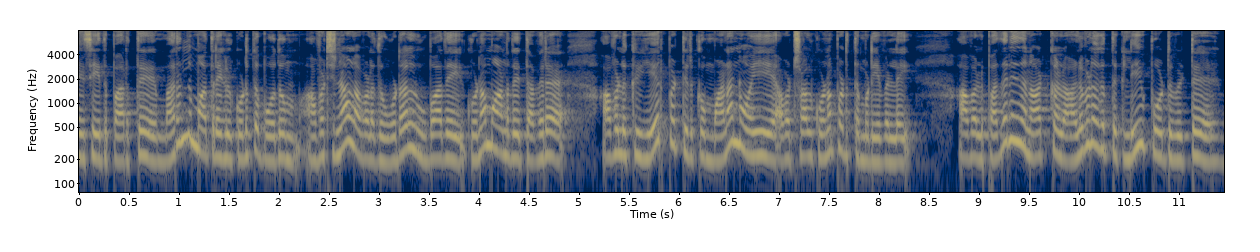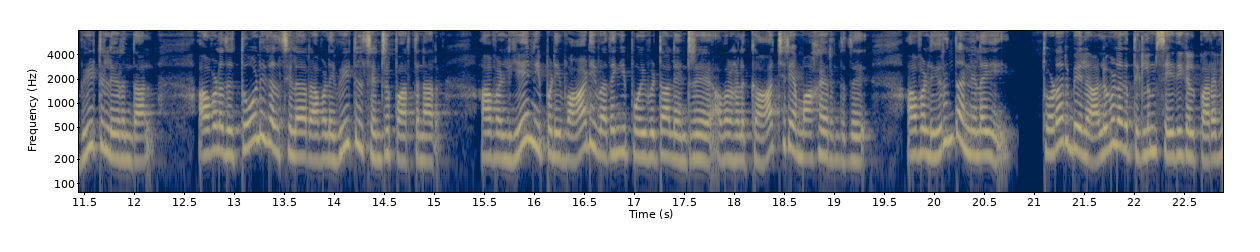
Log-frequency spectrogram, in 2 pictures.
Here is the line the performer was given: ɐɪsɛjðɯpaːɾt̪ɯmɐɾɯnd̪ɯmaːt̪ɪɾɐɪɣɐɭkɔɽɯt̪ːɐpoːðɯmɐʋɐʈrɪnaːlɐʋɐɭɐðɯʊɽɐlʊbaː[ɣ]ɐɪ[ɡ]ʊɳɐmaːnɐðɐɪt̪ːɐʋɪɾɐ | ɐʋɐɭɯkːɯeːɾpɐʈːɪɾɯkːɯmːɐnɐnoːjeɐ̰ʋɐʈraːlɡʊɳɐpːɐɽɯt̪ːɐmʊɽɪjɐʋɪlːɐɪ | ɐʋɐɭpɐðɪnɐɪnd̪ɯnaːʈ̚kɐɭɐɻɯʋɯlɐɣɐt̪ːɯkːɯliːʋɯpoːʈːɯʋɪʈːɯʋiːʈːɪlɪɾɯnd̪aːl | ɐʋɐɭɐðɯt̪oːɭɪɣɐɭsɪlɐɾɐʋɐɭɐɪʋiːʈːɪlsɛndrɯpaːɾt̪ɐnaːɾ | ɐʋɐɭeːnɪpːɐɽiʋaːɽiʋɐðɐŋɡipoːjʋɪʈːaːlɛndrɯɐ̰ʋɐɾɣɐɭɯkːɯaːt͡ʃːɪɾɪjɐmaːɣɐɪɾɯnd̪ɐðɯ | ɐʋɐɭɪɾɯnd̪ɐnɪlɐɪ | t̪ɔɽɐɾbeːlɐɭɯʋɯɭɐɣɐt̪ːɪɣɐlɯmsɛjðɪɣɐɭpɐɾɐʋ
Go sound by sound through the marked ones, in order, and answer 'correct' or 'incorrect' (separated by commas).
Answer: incorrect, correct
